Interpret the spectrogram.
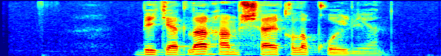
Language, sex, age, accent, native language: Uzbek, male, 19-29, Qashqadaryo, Uzbek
